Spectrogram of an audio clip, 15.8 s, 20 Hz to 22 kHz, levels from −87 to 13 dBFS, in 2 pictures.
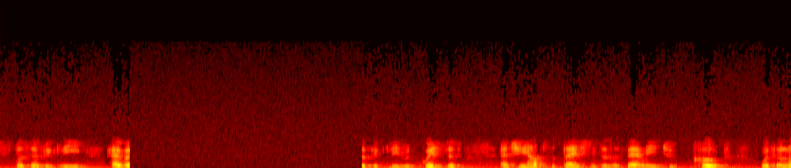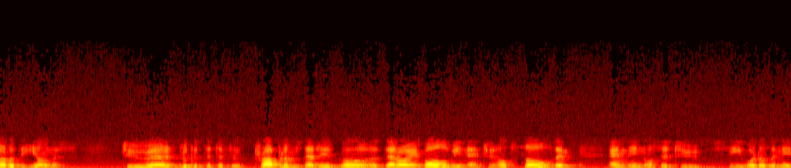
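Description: At 1.30 s the audio cuts out abruptly and stays gone until 3.62 s, a dropout to a faint residue lasting about 2.32 s. What remains in the gap is hiss roughly 40 dB below the normal signal level, with no fade on either edge. The likely cause is a momentary loss of the source feeding the chain while the stages after the break kept running, so their own noise floor carried on through the gap.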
